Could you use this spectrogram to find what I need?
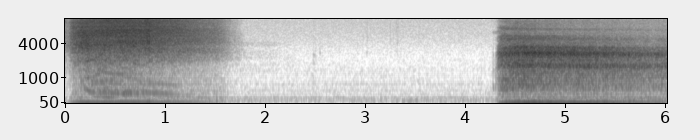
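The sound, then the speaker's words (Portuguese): Deep breathing during a guided gratitude exercise: two long, airy breaths separated by a quiet pause of about two and a half seconds. Both breaths are full and steady, with no talking. “Respira fundo.”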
